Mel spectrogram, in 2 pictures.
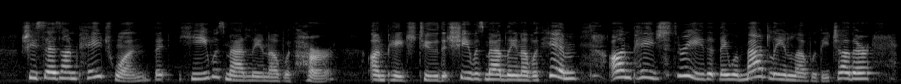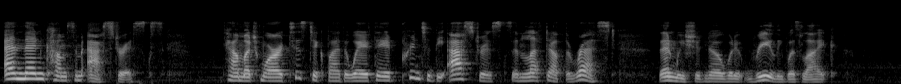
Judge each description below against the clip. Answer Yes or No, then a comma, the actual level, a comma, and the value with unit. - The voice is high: Yes, high, 225 Hz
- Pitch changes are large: Yes, wide, 8.0 semitones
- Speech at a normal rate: No, fast, 225 wpm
